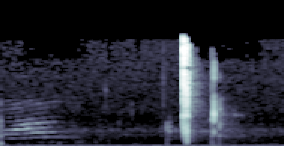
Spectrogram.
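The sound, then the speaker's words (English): A cat lets out a single drawn-out meow that slides downward in pitch, followed by a couple of brief sharp rustling bursts over a low background rumble, with no talking. “Oh my God, my cat.”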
